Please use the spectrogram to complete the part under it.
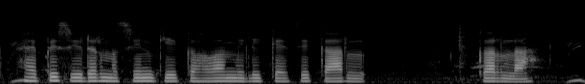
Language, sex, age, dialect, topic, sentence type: Bhojpuri, female, 25-30, Northern, agriculture, question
